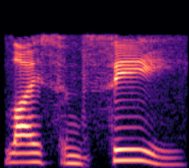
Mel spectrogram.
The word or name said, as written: licensee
